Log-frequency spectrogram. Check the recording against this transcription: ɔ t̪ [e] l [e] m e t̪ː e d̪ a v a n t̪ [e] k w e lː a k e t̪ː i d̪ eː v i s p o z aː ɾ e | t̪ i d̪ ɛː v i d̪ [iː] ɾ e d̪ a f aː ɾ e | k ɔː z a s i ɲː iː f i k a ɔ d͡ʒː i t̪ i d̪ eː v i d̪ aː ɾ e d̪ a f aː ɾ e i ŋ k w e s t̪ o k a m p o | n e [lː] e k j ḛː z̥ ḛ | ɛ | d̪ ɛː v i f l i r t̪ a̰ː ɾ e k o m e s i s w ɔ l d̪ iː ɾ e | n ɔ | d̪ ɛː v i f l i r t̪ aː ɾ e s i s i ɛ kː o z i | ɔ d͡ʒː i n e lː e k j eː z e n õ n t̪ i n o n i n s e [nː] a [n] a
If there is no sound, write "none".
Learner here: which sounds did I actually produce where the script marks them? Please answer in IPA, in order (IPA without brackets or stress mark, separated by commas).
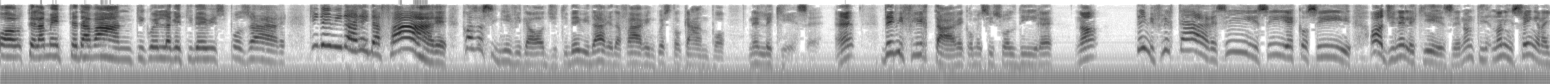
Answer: e, a, i, aː, lː, ɲː, n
